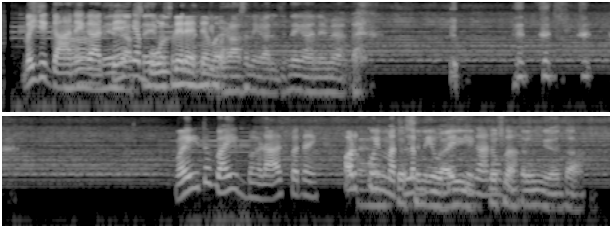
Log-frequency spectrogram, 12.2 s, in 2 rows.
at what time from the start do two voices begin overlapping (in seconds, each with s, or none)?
0.6 s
